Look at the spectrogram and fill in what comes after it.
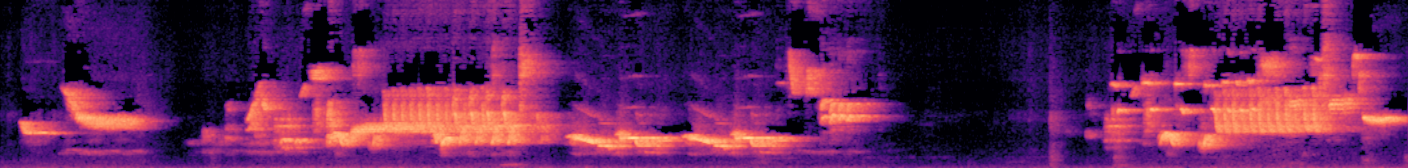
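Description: A songbird singing a long, varied song of quick whistled notes and fast trills. It comes in three bursts with short silent gaps between them, the longest burst in the middle.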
